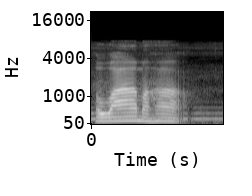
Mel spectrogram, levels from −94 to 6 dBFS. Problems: constant background noise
